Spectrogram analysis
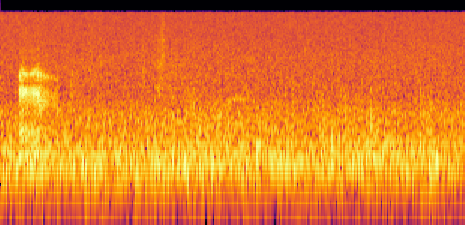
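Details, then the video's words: Tonkinese cat Peko answers from a lying position with a short, high meow of about half a second near the start. A faint tap follows, then several seconds of soft room hiss. "必ず返事をする、ETペコ トンキニーズの猫ちゃん"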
